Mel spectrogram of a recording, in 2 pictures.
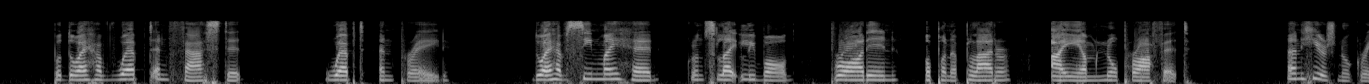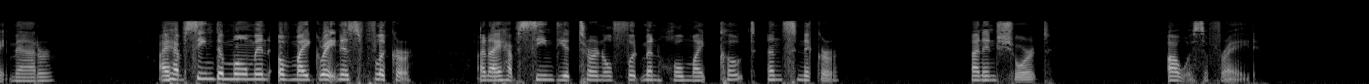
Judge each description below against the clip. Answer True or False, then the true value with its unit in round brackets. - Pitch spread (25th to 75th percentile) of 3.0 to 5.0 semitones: False (2.4 semitones)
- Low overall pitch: False (205 Hz)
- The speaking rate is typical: False (120 wpm)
